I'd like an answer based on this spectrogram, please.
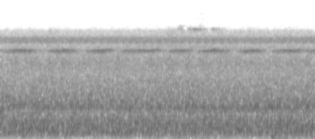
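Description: A cricket chirping steadily, a high chirp repeating about two or three times a second, over a steady background hiss.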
